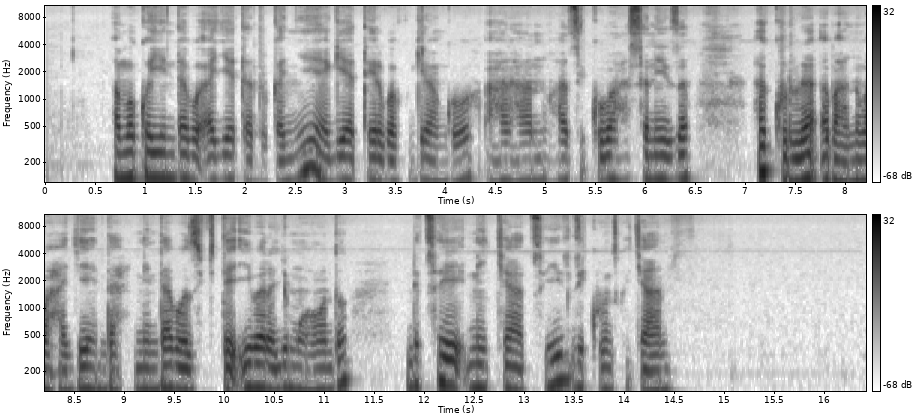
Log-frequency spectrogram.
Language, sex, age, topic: Kinyarwanda, male, 25-35, agriculture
